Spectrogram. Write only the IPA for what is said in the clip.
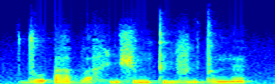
doʔ aba̰hḭʃɯŋ tivḭ dʌŋɛ̃

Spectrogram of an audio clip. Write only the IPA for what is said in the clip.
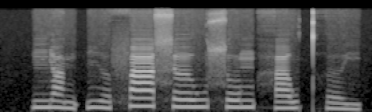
ɲa̤˨˩ŋʔi̤˨˩ə̯faː˧ səː˧w so˧ŋha˧w t̪ʰə̤˨˩j

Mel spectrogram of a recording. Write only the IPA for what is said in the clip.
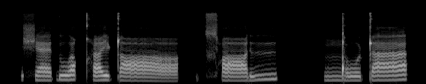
ʃæɗo qʰeʈɑː | t͡ɕʰɑːɾʉ | ŋ͡ǃoʈa

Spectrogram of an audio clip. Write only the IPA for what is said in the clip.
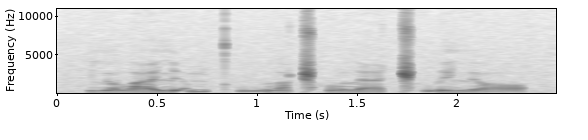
lʲulˠælʲɑ̰m kʰṵ lɒǁʰolæǁʰṵɪ̯ lʲɒ

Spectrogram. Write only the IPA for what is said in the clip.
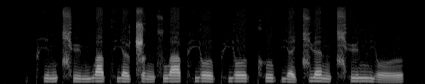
pʰi˧˥nt͡ɕʰy˨˩mwä˥ t̪ʰjɛ˧˥ʈ͡ʂɤ˨˩ŋswä˥pʰjo˥˩ʊ̯ pʰjo˥ʊ̯ kʰu˥pjɛ˨˩ t͡ɕɥɛ˥˩nt͡ɕʰy˥n jo˨˩˦ʊ̯

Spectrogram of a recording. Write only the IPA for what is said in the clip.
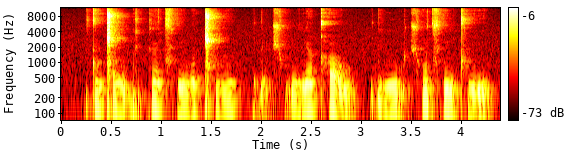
tĩǁɤŋɡ͡bḭ kɛ̃t͡sʰĩŋɤ ǁʰɯ | ɗɛ̰t͡ʃʰṵŋrĩqʰu | ɗiŋ͡mṵ t͡ʃʰũt͡sʰĩŋ tʰĩ

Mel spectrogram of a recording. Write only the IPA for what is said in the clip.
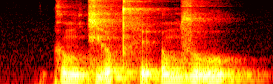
kə˧˩mt͡ɕɨ̰˧˥ə̯t̪ʰḛ˧˨ʔə˨˦m zṵ˧˥

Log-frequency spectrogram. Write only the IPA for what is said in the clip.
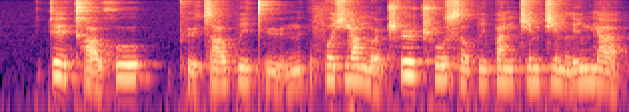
ke˥˩ɪ̯kʰɑ̰˨˩ʊ̯xu˥ | pʰy̰˨˩t͡sɑ˧˥ʊ̯pi˧˥ t̪ʰy̰˨˩˦n | fɤ˥˧ɕjɑ˥˩ŋɤ̰˨˩ ʈ͡ʂʰɻ̩˥ʈ͡ʂʰu˧˥ sɤ˧˥pi˧˥pa˥n t͡ɕi˥nt͡ɕi˥˩n li˥mjä˥˩

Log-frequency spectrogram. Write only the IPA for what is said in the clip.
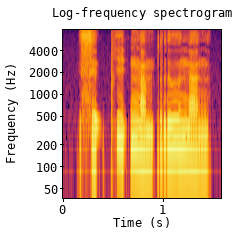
se˨˩ʔ pʰi˥˩ʔ ŋa˩˦mprɯː˥˩na˨˩n

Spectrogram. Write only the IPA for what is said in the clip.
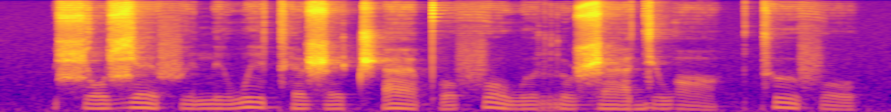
ɕo ʑefini witʰeʐe t͡ʃʼæpʼo fowɯru ʐædʲɯwɑ | tʰɯfo

